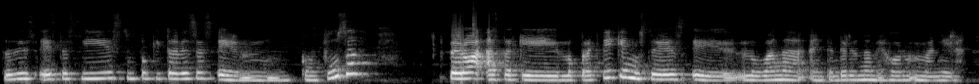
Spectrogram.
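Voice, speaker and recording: A woman's voice: mid-range voice, a little slow. A woman teaching an online class, explaining patiently step by step with frequent fillers, heard over a video call. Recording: dull lo-fi online class audio.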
